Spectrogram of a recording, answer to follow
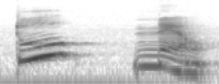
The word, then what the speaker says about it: túnel: Então, olhem aqui, ó, túnel. Então, o tu é a sílaba mais forte. Então, é a penúltima sílaba.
